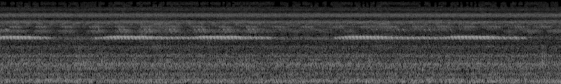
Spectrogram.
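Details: Crickets chirping at night, heard as sustained high trills lasting one to two seconds with short pauses between, layered on a constant background of high-pitched insect drone.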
